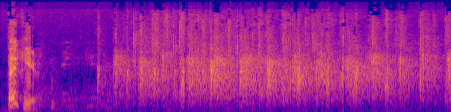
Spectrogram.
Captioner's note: applause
